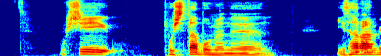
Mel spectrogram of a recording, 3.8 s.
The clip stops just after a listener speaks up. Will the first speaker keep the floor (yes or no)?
yes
